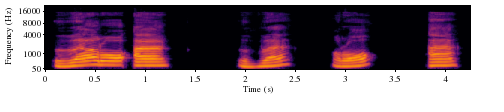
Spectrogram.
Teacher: যারআ যারআ যাল এই জালের উচ্চারণটা একদম নরম হবে। যা জিহ্বার মাথা উপরের দাঁতের মাথার সাথে লাগবে।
